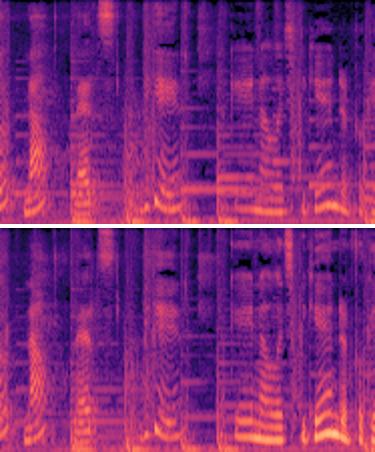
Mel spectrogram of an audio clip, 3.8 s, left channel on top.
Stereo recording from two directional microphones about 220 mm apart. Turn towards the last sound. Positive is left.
turn(degrees=-30)  # may be behind; listen again after turning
